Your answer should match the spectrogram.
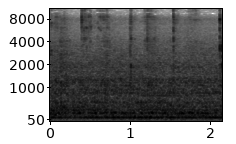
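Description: Faint crinkling and crackling as a snack bag and tortilla chips are handled and a chip is picked out, a few sharp crackles spread through the moment over a steady low hum.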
